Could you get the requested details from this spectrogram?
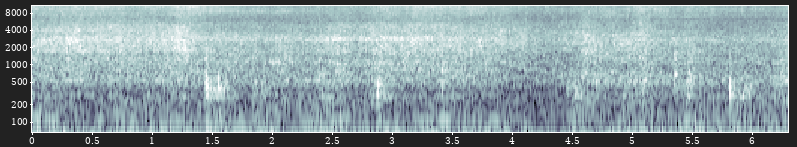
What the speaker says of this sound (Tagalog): So gigisahin ko lang siya ng mga 2 minutes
